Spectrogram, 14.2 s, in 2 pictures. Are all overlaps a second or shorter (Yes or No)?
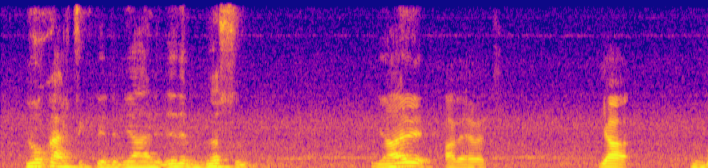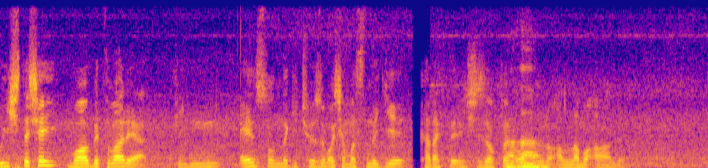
Yes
